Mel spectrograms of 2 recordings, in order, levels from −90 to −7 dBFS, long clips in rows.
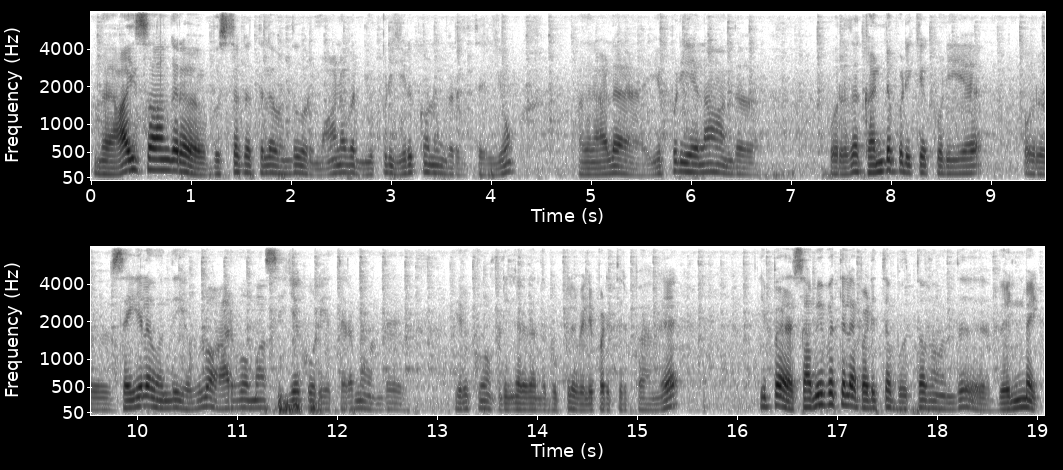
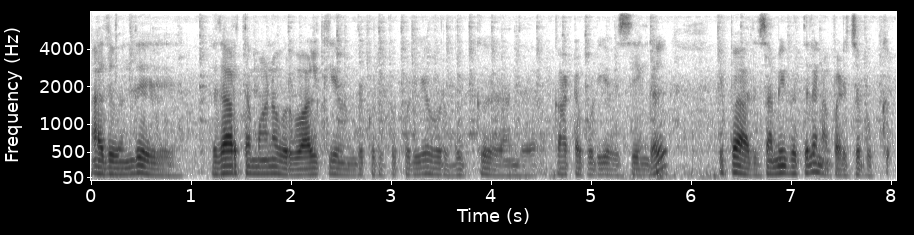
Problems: background sounds at intervals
